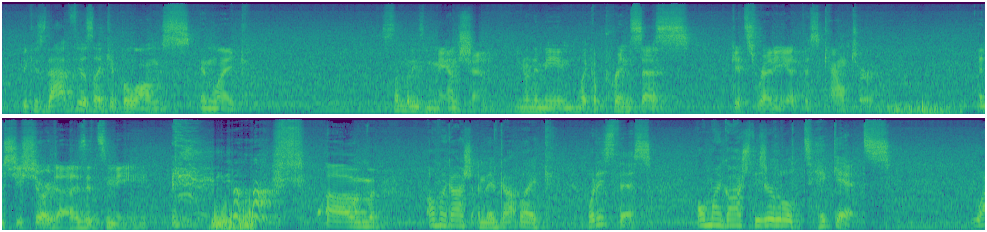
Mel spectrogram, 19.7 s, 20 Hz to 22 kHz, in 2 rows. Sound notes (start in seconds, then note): 11.5 laughs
